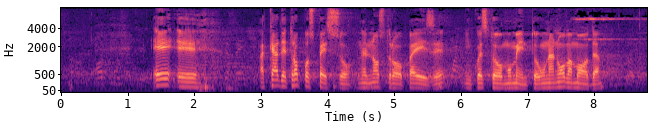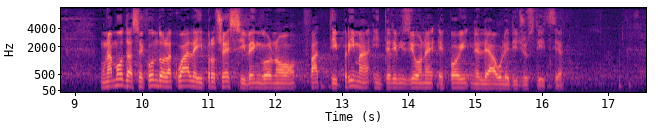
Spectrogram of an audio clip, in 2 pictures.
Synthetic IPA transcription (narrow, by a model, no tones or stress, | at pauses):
ɛ | akːaːd̪et̪ɾɔpːospesːonelnɔst̪ɾopaeːzeiŋkwest̪omoment̪ounanwɔːvamɔːd̪a | unamɔːd̪asekond̪olakwaːleipɾot͡ʃɛsːivɛŋɡonofat̪ːipɾiːmaʔint̪elevizjoːneʔepːɔjnelːeawled̪id͡ʒust̪it̪sːja̰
